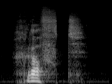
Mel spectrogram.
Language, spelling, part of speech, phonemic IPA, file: Dutch, graft, noun, /ɣrɑft/, Nl-graft.ogg
- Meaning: 1. obsolete form of gracht (“canal”) 2. obsolete form of gracht (“grave”)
